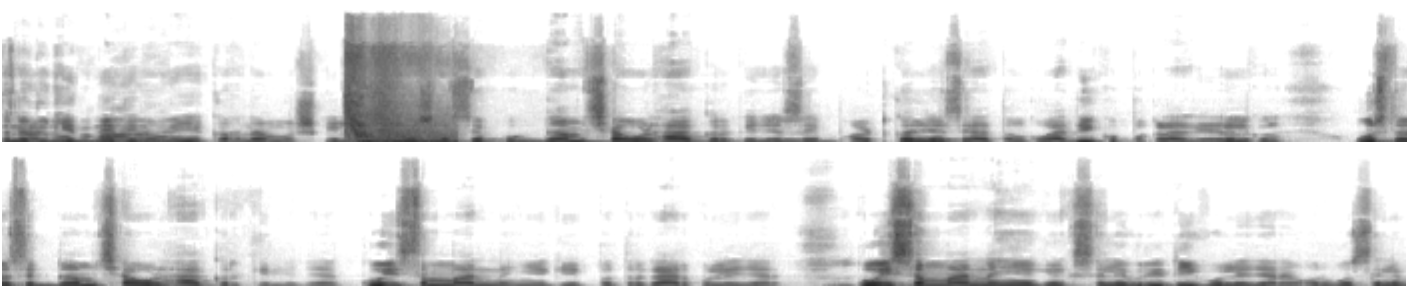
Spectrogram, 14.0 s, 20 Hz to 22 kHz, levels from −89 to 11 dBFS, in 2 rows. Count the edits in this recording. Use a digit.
1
